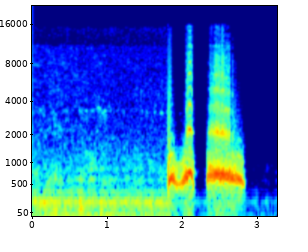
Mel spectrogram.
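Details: Spotted dove coo used to goad wild doves into answering. A quiet low-hum background gives way to a quick warbling double note, then a drawn-out, even, husky coo.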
